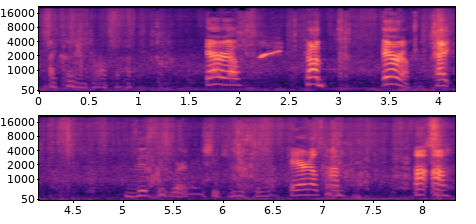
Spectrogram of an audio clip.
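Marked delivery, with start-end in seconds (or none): 1.7-4.1 high, loud name call; loud sharp hey to the dog. Real, not acted. Calling dog back. 6.7-8.3 loud recall and sharp no; louder stern uh-uh; firm call. Real, not acted. Correcting dog.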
